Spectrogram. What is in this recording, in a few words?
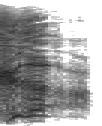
Death; paladins; Torvald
